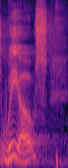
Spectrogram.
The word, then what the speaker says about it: huios: It comes from two Greek words, and the first one is weos. That's spelled H-U-I-O-S, but it's pronounced weos, and it means a man, not a boy.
